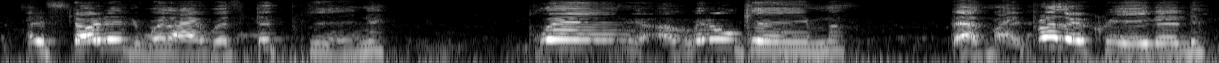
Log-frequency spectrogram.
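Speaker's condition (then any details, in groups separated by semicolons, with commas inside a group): Cerebral palsy; legs affected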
